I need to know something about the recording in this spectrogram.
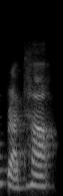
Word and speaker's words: Pratha: I remember buying a Pratha, right? That's how you pronounce it.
